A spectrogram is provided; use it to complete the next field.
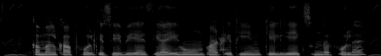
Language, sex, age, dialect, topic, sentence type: Hindi, female, 18-24, Awadhi Bundeli, agriculture, statement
